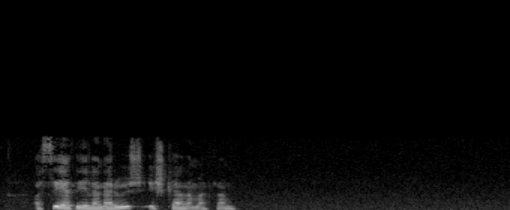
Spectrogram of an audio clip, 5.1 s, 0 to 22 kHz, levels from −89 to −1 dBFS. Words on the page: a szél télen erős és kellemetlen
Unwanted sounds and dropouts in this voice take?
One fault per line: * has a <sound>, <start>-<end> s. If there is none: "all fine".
all fine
